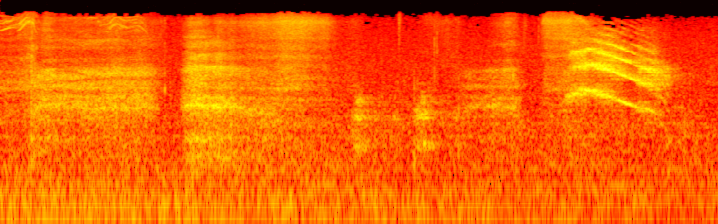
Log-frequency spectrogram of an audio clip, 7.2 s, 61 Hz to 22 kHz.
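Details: A chimango caracara perched on a pine branch about 15 m up facing the sea at Playas Blancas on the Chilean coast, June 2021, gives harsh, raspy, hissing notes, then one drawn-out, descending screech near the end.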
